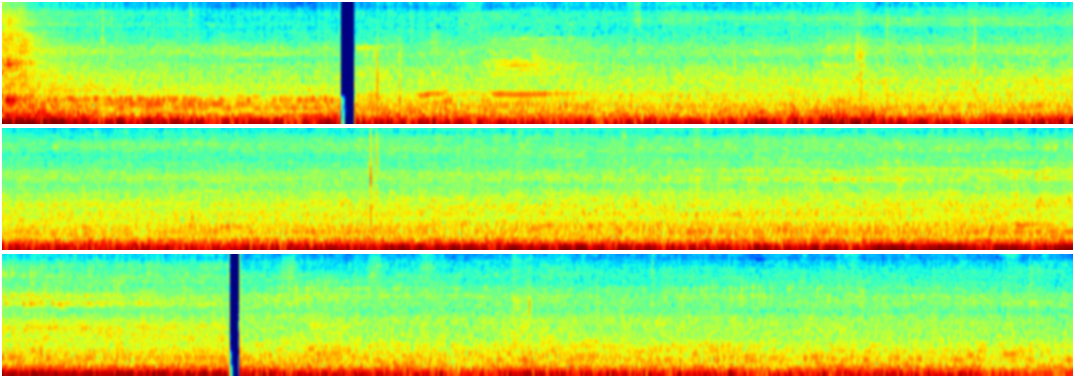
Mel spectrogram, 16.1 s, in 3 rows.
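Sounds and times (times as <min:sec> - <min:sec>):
car engine rumbling past: 0:00.0 - 0:16.0.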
